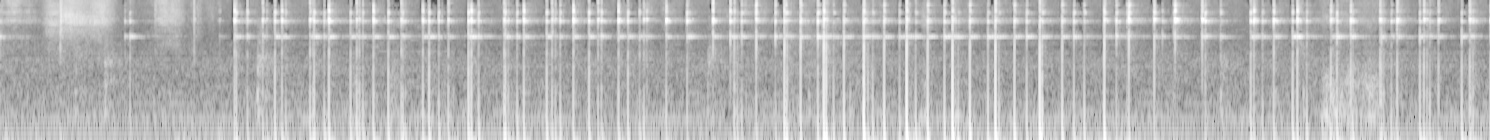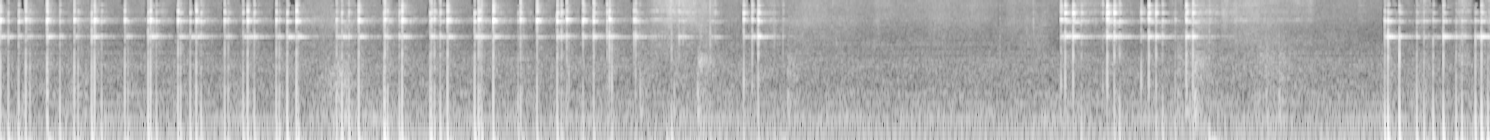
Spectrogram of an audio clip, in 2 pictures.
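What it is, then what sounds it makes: Ceramic vase tapped with fingernails. Fingernails tap a white ceramic vase held close to the mic, producing quick, irregular clinking taps with short, bright rings. The tapping runs dense for about eleven seconds, pauses briefly, then returns in short bursts.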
